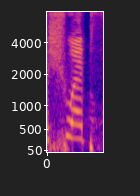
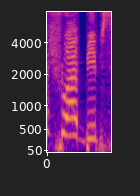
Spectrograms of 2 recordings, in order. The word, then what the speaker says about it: Schweppes: Non, c'est Schweppes. Schweppes. C'est pas Schweppes, hein. Schweppes. Schweppes. Schweppes. Schweppes. Voilà, Schweppes agrumes. Schweppes agrumes.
